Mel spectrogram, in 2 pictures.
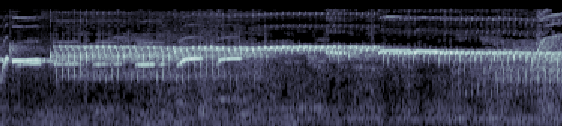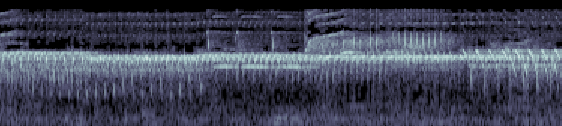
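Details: Several Belgian canaries singing at the same time, used to prompt other canaries to sing; long bright trills shifting in pitch every few seconds, overlaid with short rising whistles from other birds.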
